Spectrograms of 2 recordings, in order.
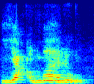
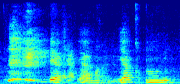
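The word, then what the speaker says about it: يعمل: Яқмалу. Хуа яқмалу. Емес. Қы емес, ғы емес.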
